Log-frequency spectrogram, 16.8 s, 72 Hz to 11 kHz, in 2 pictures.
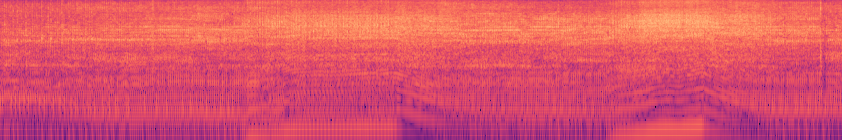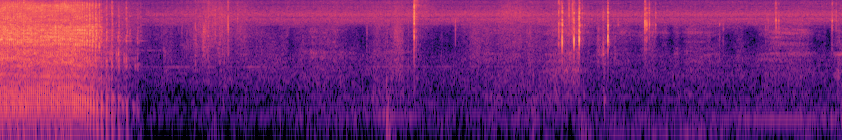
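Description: A Stihl MS 500i wrap-handle chainsaw cuts into a huge white oak with a loud, close, sustained roar. The engine pitch dips and recovers twice under load, then cuts off abruptly, leaving quiet clicks and knocks.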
